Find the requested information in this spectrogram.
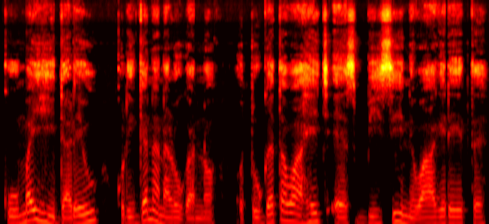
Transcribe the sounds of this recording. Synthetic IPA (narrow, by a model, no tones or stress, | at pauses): kuːmaihidaɾeukoɾiɡananaɾoɣanɔ | otuːɡatawaɦet͡ʃɛsbisinewaːɣeɾeːtɛ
